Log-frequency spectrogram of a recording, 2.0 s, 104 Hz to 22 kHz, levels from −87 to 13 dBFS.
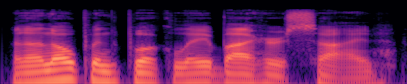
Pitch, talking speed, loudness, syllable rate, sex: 100 Hz, 205 wpm, -17 LUFS, 5.3 syllables/s, male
